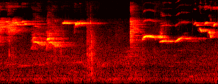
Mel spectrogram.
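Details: Loud, melodious song of a sulingan (tledekan gunung): bright high whistles, some held steady and others wavering or stepping down, delivered in two bursts around a short quiet gap.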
